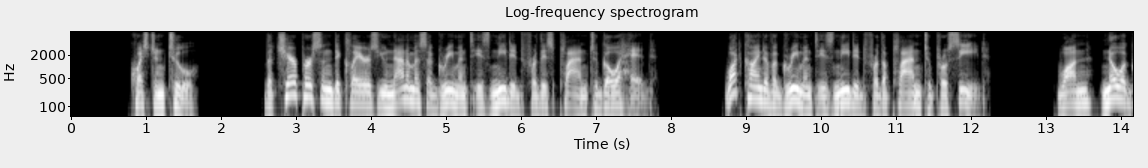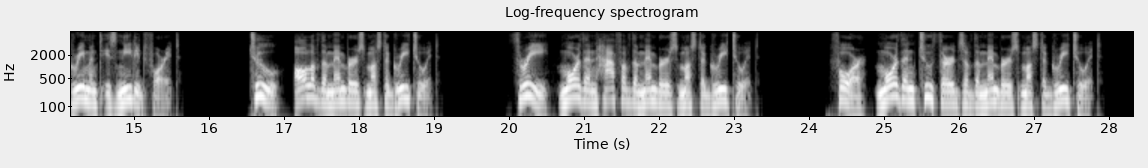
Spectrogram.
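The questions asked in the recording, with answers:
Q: What kind of agreement is needed for the plan to proceed?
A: 2: All of the members must agree to it.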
